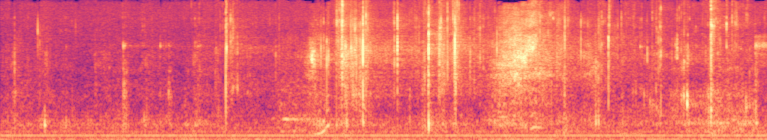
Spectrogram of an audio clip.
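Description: A person biting and chewing roasted dog meat close to the microphone, mukbang-style. There are wet crunchy clicks, sparse at first and coming thick and fast from about three seconds in.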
